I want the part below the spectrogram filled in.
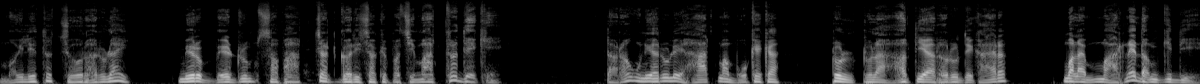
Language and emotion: Nepali, fearful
